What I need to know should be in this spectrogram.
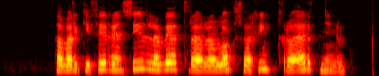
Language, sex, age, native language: Icelandic, female, 40-49, Icelandic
